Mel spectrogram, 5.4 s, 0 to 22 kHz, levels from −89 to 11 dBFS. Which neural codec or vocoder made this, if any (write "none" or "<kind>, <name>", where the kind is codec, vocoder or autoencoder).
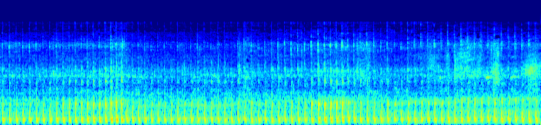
none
